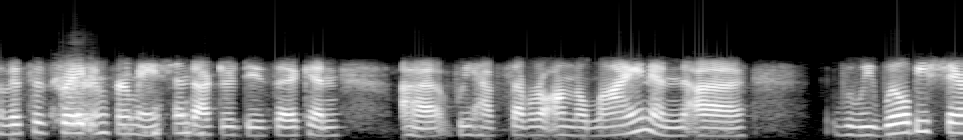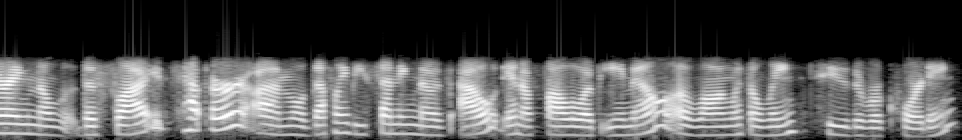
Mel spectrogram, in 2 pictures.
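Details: Adult woman speaking, phone-quality recording; normal voice.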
